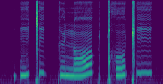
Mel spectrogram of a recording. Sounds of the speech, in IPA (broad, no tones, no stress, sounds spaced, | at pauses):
ʔ i ǀ i kː ʉ n ɔ | ǃʰ o ǁ i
